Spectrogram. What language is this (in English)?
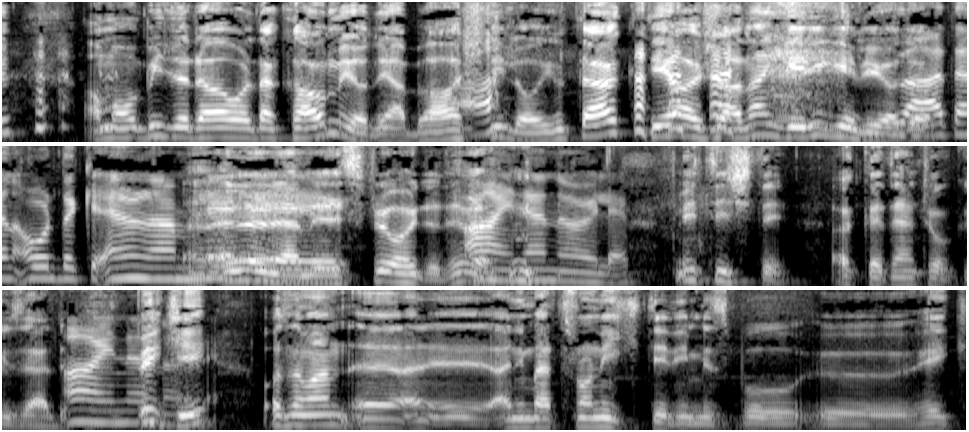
Turkish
